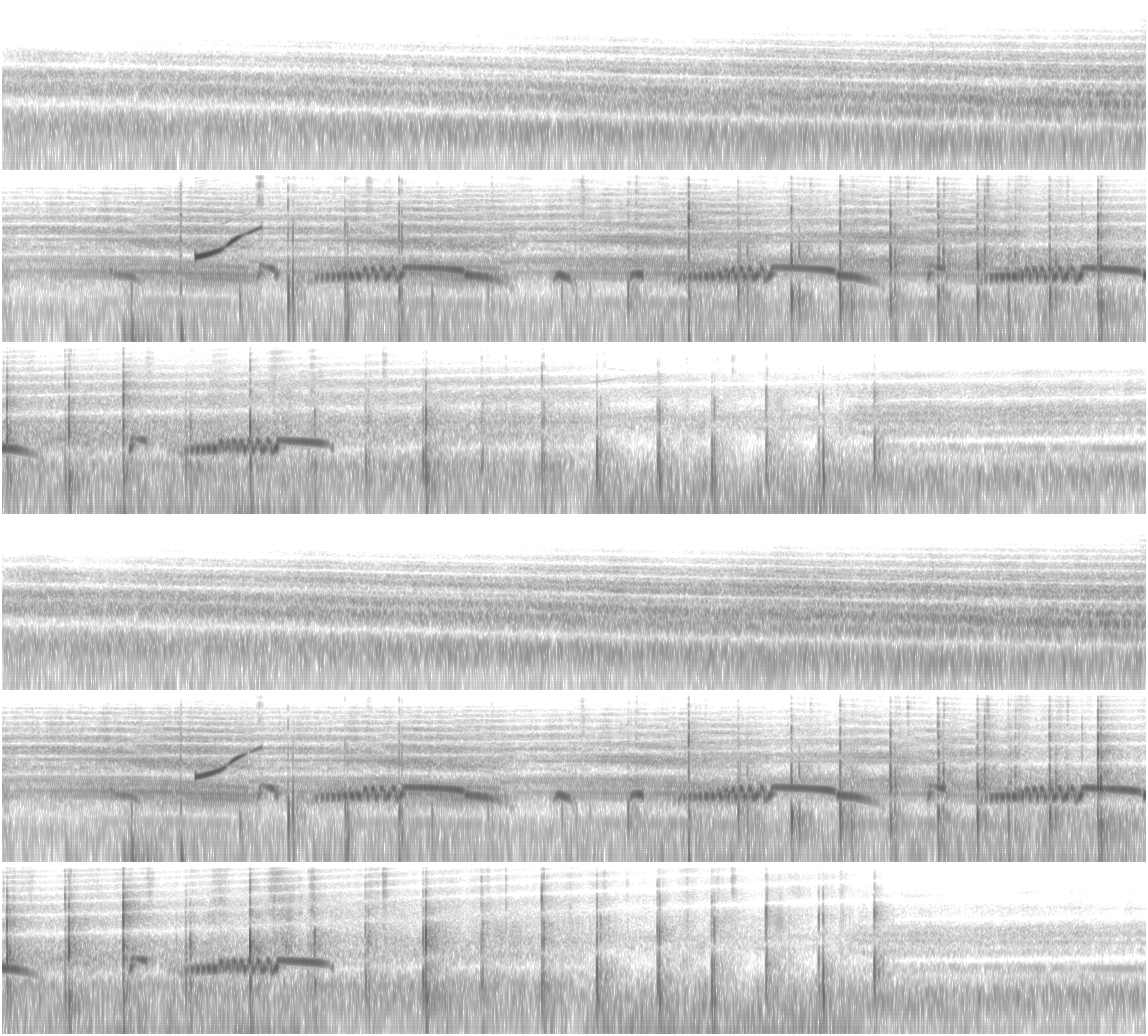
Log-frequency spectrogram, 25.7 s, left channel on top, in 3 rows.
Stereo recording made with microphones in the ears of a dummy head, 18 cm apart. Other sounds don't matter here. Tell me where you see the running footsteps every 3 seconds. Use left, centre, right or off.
off, off, off, left, left, centre, right, right, off.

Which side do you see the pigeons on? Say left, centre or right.
left.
